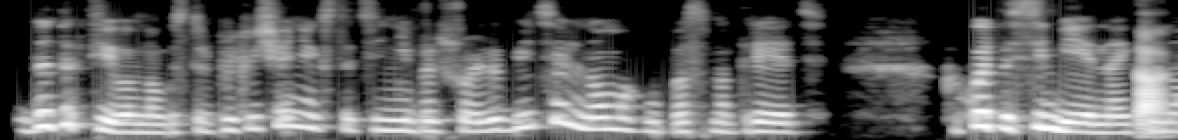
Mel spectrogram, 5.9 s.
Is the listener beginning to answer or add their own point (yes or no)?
yes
